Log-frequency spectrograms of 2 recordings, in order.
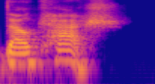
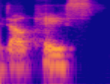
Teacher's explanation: since it's next to an I, it's actually a sh sound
